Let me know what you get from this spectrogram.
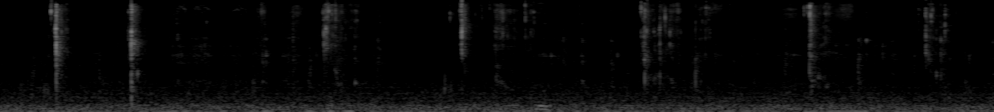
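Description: A person chewing and biting food close to the microphone, with scattered sharp clicks and crunches over a low steady hum.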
